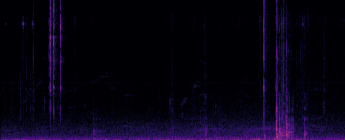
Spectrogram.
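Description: A wrench clicks against metal as a screw is loosened.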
